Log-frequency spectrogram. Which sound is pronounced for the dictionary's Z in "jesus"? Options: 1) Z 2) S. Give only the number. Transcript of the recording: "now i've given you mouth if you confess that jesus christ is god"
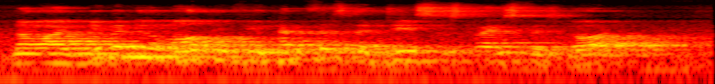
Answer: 2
